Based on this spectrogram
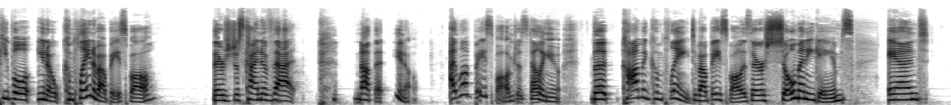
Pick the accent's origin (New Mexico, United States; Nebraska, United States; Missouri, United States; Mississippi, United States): Missouri, United States; St. Louis; I grew up in St. Louis. Cardinals run that town.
